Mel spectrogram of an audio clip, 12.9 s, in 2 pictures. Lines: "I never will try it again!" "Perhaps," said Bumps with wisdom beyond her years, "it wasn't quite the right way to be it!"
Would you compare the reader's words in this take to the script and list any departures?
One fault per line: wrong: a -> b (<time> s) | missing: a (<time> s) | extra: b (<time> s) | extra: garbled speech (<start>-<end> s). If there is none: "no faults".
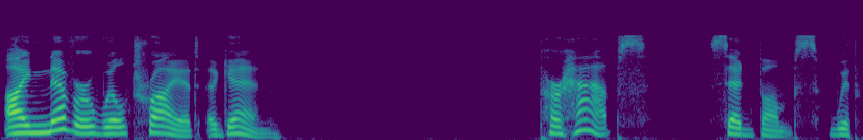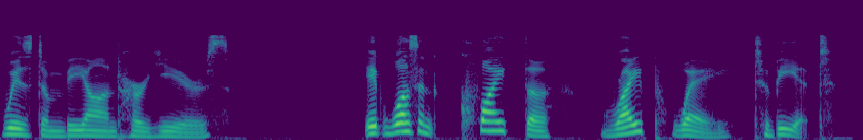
wrong: right -> ripe (11.0 s)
